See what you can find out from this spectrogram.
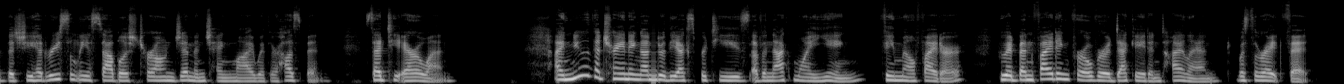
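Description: A repeated buffer at 6.52 to 6.56 s, between "I knew that training" and "the expertise of a", comes from new audio not reaching the device in time, so it replayed the last short block four extra times. Each repeat joins hard to the next, giving a brief buzzy stutter that fits a 10 ms buffer. A second repeated buffer at 12.11 s, after "over a decade in", plays once extra and is heard as a single click. Nothing seems skipped afterwards.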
